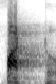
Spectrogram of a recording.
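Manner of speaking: পাঠ্য loud with doubled th; doubled th in পাঠ্য, said firmly; teaching example; pronounce paththo. Shown as a demonstration. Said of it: "ঠয় করে ঠো".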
